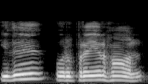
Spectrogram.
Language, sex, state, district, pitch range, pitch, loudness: Tamil, male, Tamil Nadu, Nilgiris, 190-220 Hz, 195 Hz, -11 LUFS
